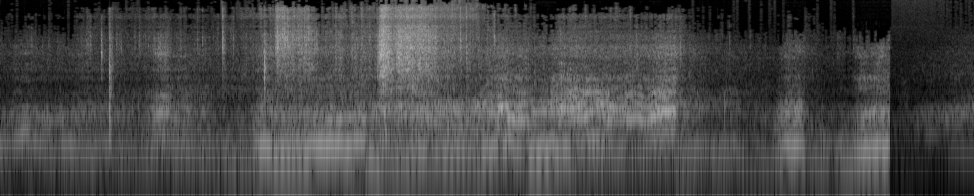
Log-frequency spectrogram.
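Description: Gravel sprays and crunches under a rally car's tyres.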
